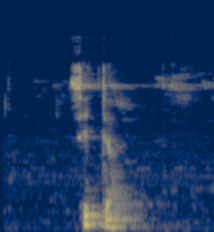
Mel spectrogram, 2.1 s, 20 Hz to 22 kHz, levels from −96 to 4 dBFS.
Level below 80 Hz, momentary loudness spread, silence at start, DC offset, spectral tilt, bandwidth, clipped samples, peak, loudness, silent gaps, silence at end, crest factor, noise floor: -68 dBFS; 21 LU; 0.7 s; under 0.1%; -4.5 dB/octave; 7.6 kHz; under 0.1%; -6 dBFS; -23 LUFS; none; 0.35 s; 22 dB; -69 dBFS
